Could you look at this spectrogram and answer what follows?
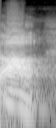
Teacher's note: और विवृत आ, सबसे अधिक मुख है वो आ में खुलता है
